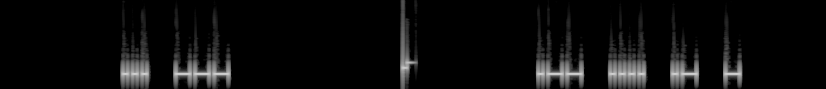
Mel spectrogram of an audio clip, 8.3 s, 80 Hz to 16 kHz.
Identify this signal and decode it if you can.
Morse code, heard as a keyed tone, about 25 wpm, spaced as for 18 wpm, 700 Hz. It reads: SO WHAT
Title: 2x Character Spacing - Top 200 Words - 25wpm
